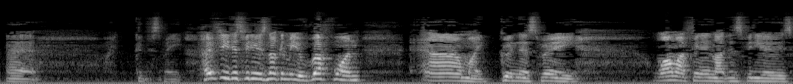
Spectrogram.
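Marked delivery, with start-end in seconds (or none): 0.1-1.8 breathless whisper, much softer; a hushed, whispered my goodness me; whispered dismay. Acted. Dismayed aside to himself. 4.2-5.8 slow, stretched-out sigh of the words; a slow, long-suffering oh my goodness me; drawn-out dismay. Acted. Dismayed aside repeated aloud.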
